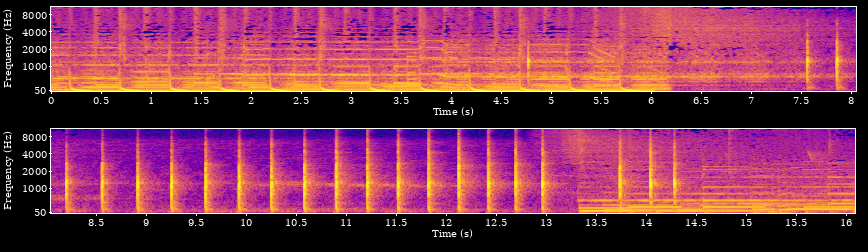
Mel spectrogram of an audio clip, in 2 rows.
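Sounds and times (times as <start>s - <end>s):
background music: 0.0s - 9.2s, 12.9s - 16.0s
wooden club hammering machete blade: 7.6s - 14.4s.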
